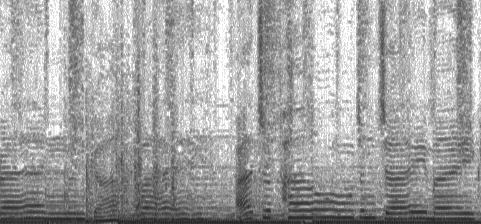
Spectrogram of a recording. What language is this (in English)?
Thai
